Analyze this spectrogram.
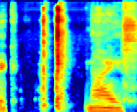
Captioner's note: satisfying snap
